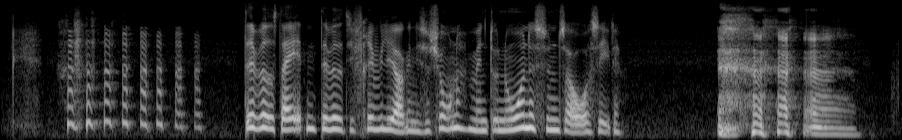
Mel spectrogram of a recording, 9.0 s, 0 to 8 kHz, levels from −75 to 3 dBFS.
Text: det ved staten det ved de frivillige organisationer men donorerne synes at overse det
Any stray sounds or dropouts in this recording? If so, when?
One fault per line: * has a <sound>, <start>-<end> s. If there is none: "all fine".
* has a laugh, 0.6-2.1 s
* has a laugh, 7.2-8.6 s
